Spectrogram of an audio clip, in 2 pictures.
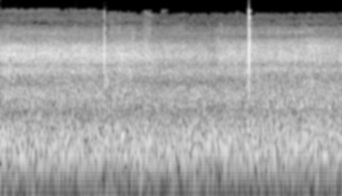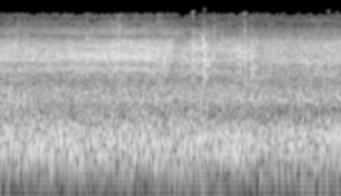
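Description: Steady rush of water pouring over a concrete spillway and churning in the pool below it. One sharp click about a third of the way in.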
